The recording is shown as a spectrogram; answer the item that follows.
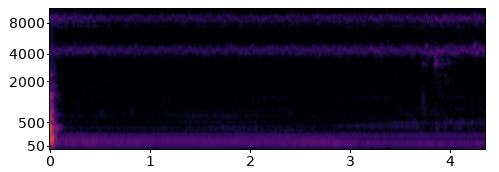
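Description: Faint steady background in a pause between words: a low hum with a thin, high-pitched whine above it, unchanging throughout.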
